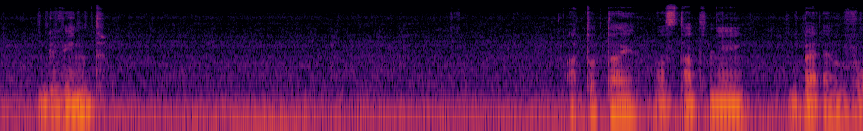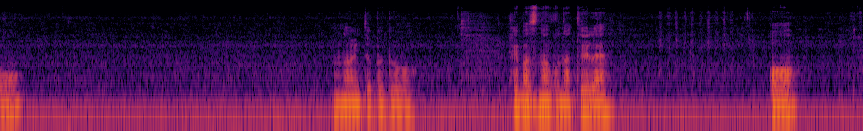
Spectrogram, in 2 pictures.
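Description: A pen scrapes across a scratch card.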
